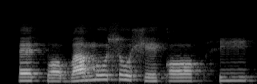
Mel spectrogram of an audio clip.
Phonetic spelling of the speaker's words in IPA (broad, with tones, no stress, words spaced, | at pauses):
ɛ˧ɡ͡bɔ˨ ba˨˦mo˦so˦˨ ʃe˧ɡɔ˦ | hi˧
